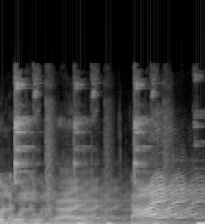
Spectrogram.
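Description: Instrumental break in a live Holi folk song. Drum strokes with a bass that bends in pitch, jingling percussion, and sliding tones that sweep up and down in pitch, most strongly in the second second.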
